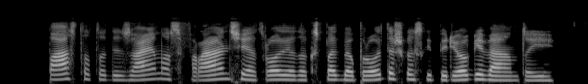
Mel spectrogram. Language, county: Lithuanian, Panevėžys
